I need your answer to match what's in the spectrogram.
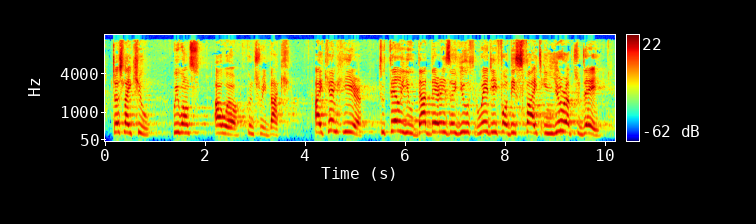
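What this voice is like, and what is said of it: French-accented English. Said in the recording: “I hope that Americans really like French accents.”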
